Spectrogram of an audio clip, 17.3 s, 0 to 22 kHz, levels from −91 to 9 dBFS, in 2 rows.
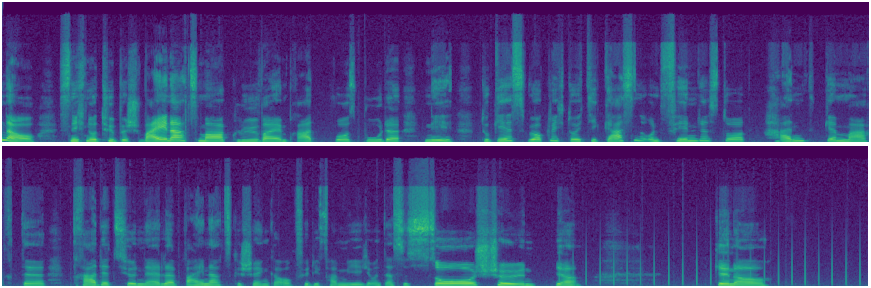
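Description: From 14.24 s to 17.25 s, right after "das ist so schön", a train of clicks ticks evenly at about 7.3 per second, some twenty similar pops about 10 dB above the speech and continuing through pauses. That steady spacing sets it apart from random crackle, and it likely comes from nearby-equipment interference.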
